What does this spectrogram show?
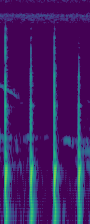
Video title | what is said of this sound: NAGHIHINOGAN NA ANG MGA LANGKA🌾 SAGKALAT ANG PULOT NG STENLESS BEE SA NIYOGAN NI TATAY 🌾 | hindi pa ari, iba ang tunog. Tigas pa.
